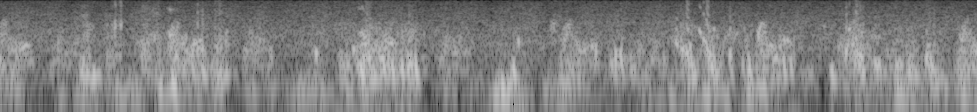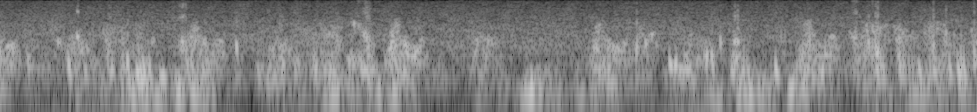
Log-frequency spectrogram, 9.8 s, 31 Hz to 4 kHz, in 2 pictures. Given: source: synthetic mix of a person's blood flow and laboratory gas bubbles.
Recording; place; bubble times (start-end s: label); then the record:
Doppler ultrasound of blood flow; precordium
0.38-1.17 s: bubbles
1.54-1.63 s: bubbles
1.67-2.12 s: bubbles
2.52-2.64 s: bubbles
2.74-2.91 s: bubbles
2.94-3.23 s: bubbles
3.34-3.77 s: bubbles
3.86-4.01 s: bubbles
4.09-4.83 s: bubbles
5.00-5.73 s: bubbles
5.76-5.85 s: bubbles
6.03-6.11 s: bubbles
6.14-6.79 s: bubbles
8.04-8.67 s: bubbles
8.73-8.85 s: bubbles
8.89-8.97 s: bubbles
9.12-9.78 s: bubbles
From the record:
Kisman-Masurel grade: 333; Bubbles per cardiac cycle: rolling drumbeat, 9 or more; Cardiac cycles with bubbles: 50 to 99%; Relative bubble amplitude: loud (0.450 to 0.775); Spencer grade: 3 (all of the cardiac periods contain showers or single bubble signals, but not dominating or overriding the cardiac motion signals); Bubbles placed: anywhere in the cardiac cycle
